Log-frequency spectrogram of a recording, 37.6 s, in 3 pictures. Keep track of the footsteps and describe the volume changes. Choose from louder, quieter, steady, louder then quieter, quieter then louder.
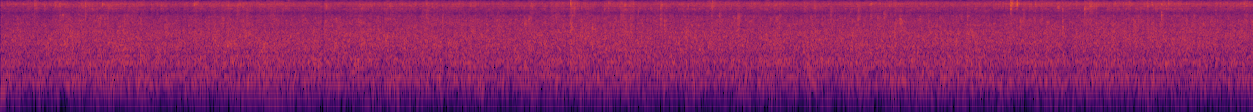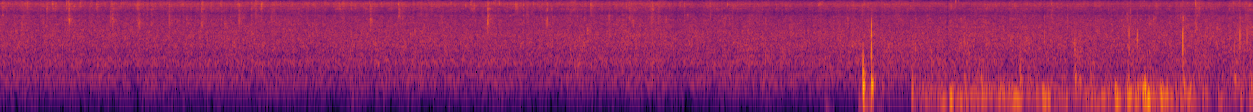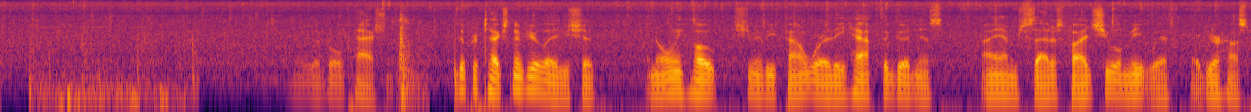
louder then quieter.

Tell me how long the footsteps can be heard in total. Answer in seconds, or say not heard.
6 s.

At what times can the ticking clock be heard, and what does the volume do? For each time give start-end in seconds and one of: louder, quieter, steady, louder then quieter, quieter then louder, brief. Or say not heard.
not heard.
